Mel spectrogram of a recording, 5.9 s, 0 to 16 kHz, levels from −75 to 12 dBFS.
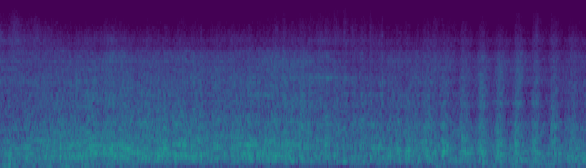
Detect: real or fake fake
